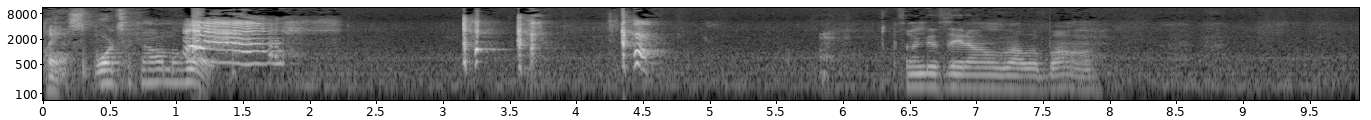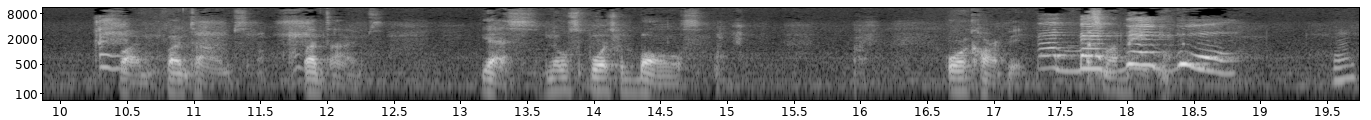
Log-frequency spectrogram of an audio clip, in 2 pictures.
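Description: A baby squeals with delight.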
